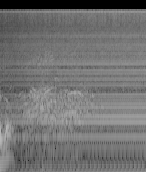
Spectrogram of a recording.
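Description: Loud, steady electrical mains hum from the sound system, growing a little louder. Faint voices of a crowd answer the call to respond in the first second or so.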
